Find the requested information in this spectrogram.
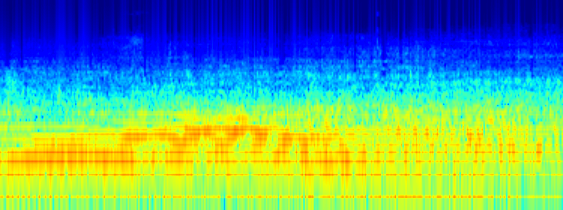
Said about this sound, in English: Let the helicopter fly over me.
